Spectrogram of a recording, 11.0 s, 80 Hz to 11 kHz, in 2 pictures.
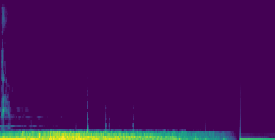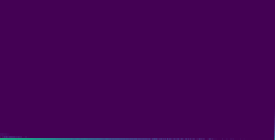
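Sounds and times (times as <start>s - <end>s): low rumble: 0.0s - 11.0s
deep boom sinking in pitch: 4.8s - 11.0s.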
